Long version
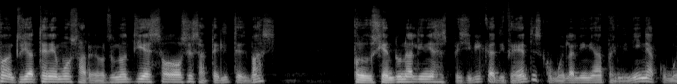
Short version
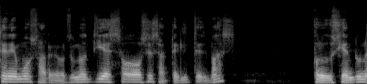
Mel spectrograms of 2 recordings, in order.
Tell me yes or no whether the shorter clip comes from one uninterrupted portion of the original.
yes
